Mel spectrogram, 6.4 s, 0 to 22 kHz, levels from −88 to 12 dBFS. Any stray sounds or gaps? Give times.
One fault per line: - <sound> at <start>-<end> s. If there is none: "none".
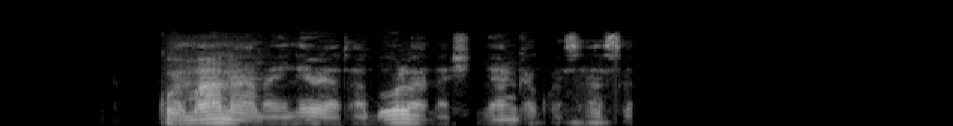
none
